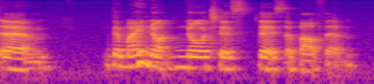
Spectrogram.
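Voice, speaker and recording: A woman with a medium-pitched voice speaks very slowly. Background noise is noticeable. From Thailand, Bangkok. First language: Thai. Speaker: vlogger. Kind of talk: casual vlog talk to camera. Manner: halting, many fillers.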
